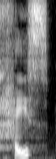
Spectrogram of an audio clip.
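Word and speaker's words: Gies: Her name is M-I-E-P-G-I-E-S, but it's Heiss pronounced from what I saw.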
